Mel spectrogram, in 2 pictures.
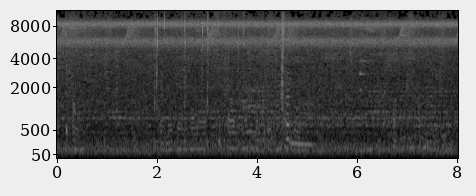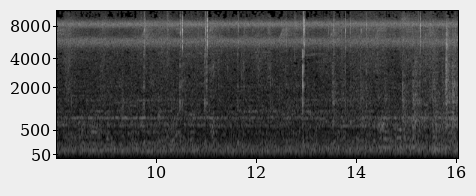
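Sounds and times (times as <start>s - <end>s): insects chirring: 0.0s - 16.0s
sharp clicks: 1.9s - 3.8s, 9.7s - 16.0s.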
